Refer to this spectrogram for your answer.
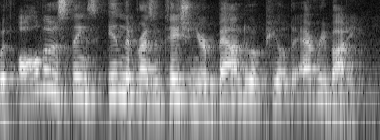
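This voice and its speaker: The man's pitch is high, with ordinary pitch variation, and he talks at a fairly quick pace. Audible room echo surrounds his voice. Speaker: presentation coach and business speaker. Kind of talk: live talk to an audience. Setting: stage with audience. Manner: fast; animated.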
